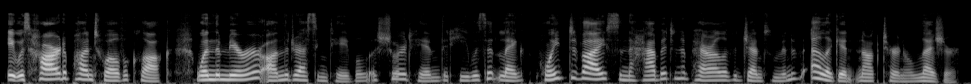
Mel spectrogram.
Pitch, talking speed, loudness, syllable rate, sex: 200 Hz, 210 wpm, -22 LUFS, 6.0 syllables/s, female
